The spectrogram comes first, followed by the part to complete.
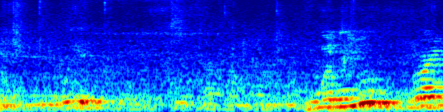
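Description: Indistinct, murmured voices in a classroom, with a low rising hum-like vocal sound near the end.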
